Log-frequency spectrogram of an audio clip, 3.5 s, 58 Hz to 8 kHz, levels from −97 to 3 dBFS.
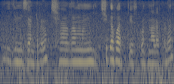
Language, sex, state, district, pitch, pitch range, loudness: Telugu, female, Andhra Pradesh, Guntur, 215 Hz, 210-220 Hz, -38 LUFS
